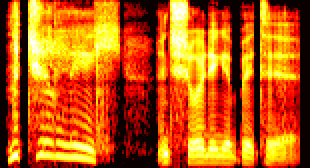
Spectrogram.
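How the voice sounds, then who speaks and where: An audiobook narrator voicing a menacing man with a knife, who taunts slowly and mockingly. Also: medium pitch, lively intonation, dry recording, clean studio sound. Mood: taunting. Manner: slow, taunting, drawn-out delivery.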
